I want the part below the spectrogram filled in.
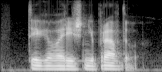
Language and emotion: Russian, neutral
